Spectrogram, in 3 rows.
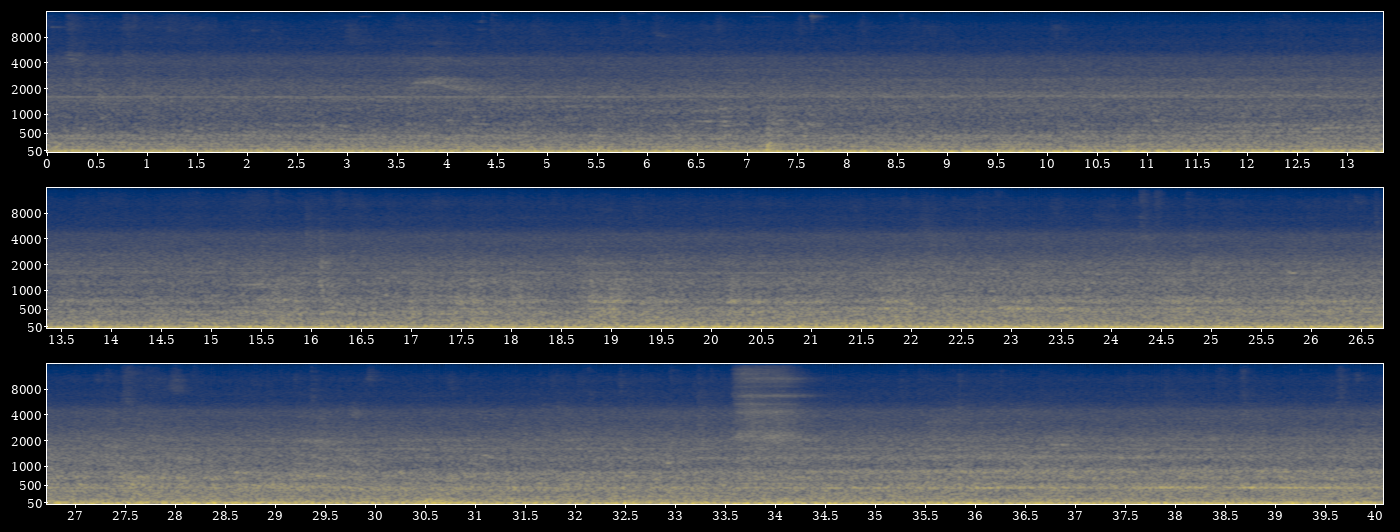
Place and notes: Xindian Line (Taipei Metro), Taipei City - Xindian Line
from Taipower Building to Taipei Main Station, Sony PCM D50 + Soundman OKM II
Taipei City, Taiwan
